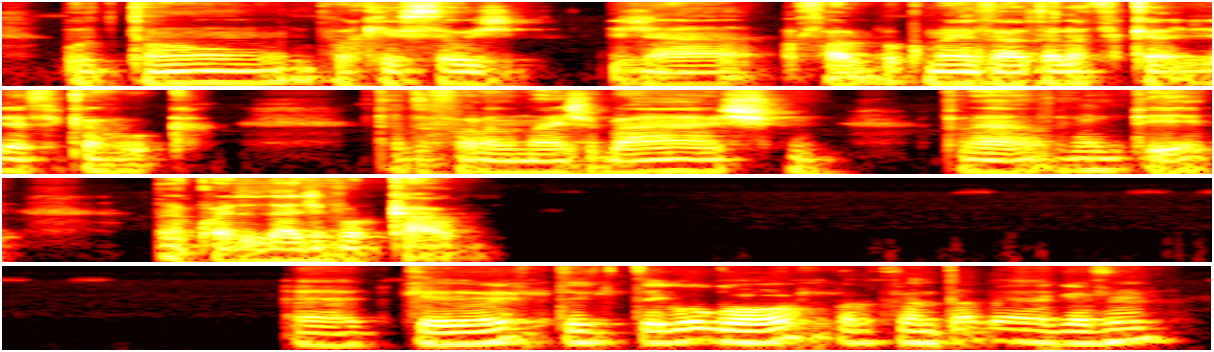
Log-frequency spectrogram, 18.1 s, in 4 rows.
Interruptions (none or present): none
